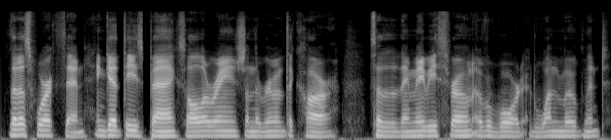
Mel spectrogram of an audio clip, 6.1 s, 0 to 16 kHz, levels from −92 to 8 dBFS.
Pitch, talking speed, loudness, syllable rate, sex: 120 Hz, 255 wpm, -19 LUFS, 6.1 syllables/s, male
